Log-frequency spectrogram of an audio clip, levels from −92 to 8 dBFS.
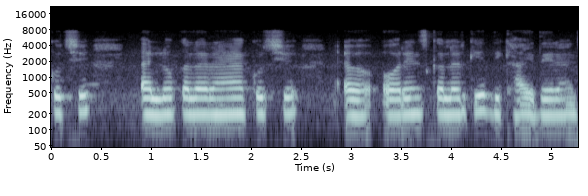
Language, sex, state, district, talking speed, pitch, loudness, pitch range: Hindi, female, Uttar Pradesh, Shamli, 135 wpm, 200 Hz, -15 LUFS, 190-205 Hz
